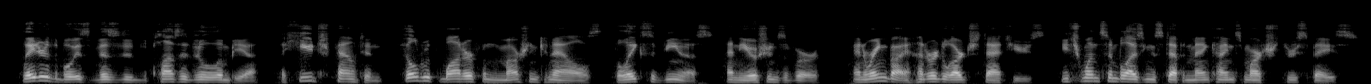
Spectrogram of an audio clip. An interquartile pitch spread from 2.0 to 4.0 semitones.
Yes: average, 3.6 semitones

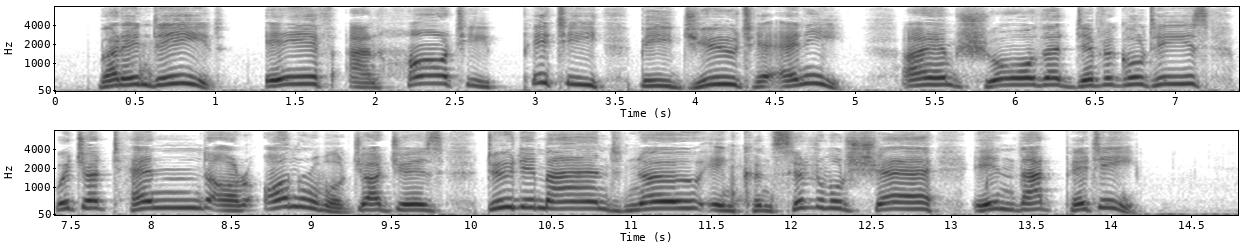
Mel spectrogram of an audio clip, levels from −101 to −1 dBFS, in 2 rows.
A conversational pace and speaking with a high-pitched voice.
No: slow, 120 wpm; high, 230 Hz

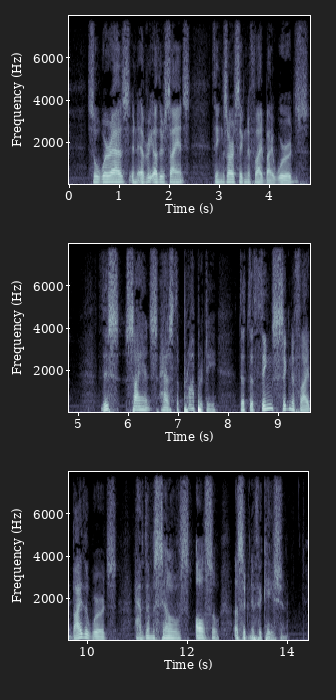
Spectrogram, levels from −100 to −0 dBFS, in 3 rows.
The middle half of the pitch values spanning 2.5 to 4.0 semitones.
No: average, 4.5 semitones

